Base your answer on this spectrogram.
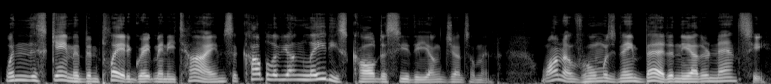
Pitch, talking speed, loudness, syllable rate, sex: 150 Hz, 240 wpm, -18 LUFS, 5.9 syllables/s, male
